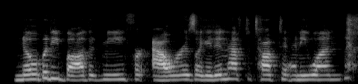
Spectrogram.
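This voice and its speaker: A woman with a Canadian accent and a plain, everyday voice speaks at a moderate pace. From northern Ontario, Canada. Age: young. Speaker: youth theater director and author. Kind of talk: interview.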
